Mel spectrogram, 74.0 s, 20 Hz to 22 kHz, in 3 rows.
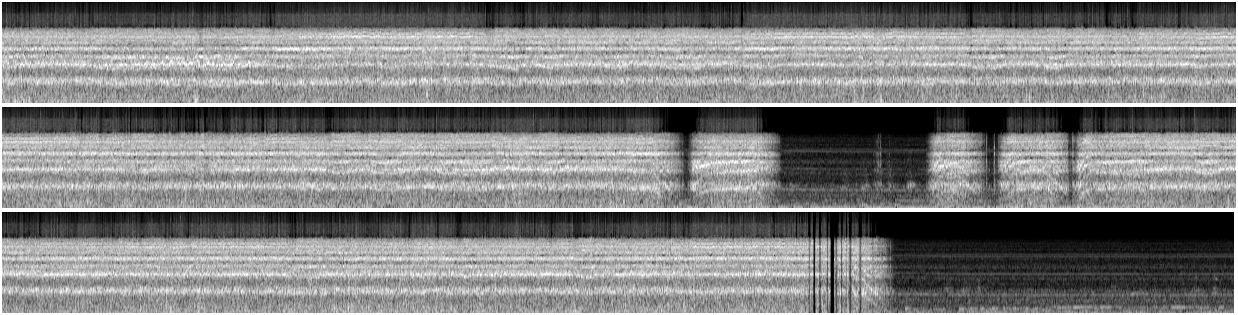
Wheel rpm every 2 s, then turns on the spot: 220, 220, 220, 220, 230, 220, 230, 220, 230, 230, 220, 230, 230, 230, 230, 230, 220, 220, 210, 120, 20, 30, 100, 160, 230, 230, 230, 230, 230, 230, 230, 230, 230, 50, 0, 0, 0.
none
